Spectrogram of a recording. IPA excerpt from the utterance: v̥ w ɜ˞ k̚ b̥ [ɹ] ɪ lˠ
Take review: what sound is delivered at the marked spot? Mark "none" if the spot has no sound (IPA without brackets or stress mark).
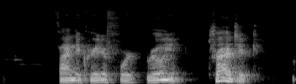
ɹ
